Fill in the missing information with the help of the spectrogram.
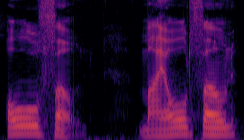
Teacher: when the T or D comes between two consonant sounds, they may elide. So instead of old phone, and you distinctly hear those 2 words, that D elides old phone. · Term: elision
